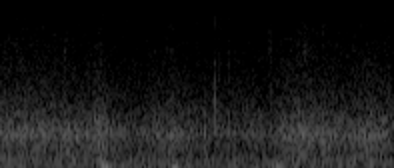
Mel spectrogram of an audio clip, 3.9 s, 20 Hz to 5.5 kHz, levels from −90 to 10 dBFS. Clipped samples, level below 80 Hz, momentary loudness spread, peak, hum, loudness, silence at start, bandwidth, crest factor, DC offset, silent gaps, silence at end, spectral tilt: under 0.1%; -66 dBFS; 5 LU; -42 dBFS; none; -60 LUFS; 0 s; 4.9 kHz; 16 dB; under 0.1%; none; 0 s; -6.5 dB/octave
